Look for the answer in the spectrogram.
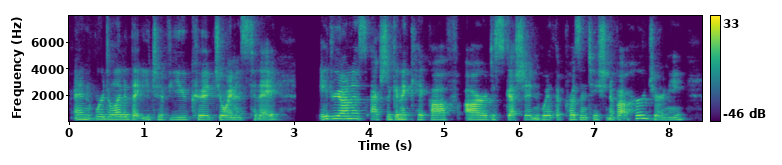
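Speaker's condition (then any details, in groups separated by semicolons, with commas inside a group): No condition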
